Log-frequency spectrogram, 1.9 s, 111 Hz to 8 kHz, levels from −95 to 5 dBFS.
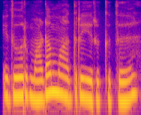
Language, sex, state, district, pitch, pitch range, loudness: Tamil, female, Tamil Nadu, Kanyakumari, 220 Hz, 200-230 Hz, -12 LUFS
